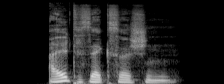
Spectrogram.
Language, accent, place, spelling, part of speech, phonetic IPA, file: German, Germany, Berlin, altsächsischen, adjective, [ˈaltˌzɛksɪʃn̩], De-altsächsischen.ogg
- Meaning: inflection of altsächsisch: 1. strong genitive masculine/neuter singular 2. weak/mixed genitive/dative all-gender singular 3. strong/weak/mixed accusative masculine singular 4. strong dative plural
